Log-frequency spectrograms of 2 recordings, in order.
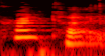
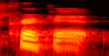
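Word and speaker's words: Cricut: give you a sticker but it looks like crackhead it's Cricket it makes it makes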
